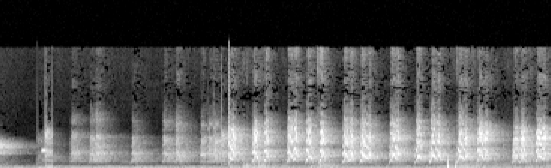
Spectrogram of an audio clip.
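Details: Tame bulbul singing during mating training, giving bright, scratchy chattering phrases about one burst per second, rising and falling in quick bubbly notes; Bulbul.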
